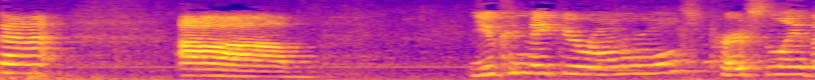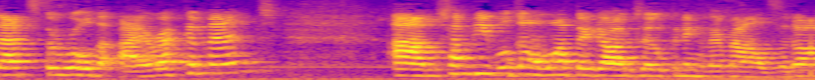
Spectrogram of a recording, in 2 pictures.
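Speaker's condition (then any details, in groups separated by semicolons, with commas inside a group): No condition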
